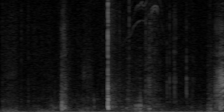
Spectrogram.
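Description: Faint handling sounds from a helmet intercom speaker and its cable being pressed into place inside a motorcycle helmet: a few light clicks, the clearest about a second in.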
